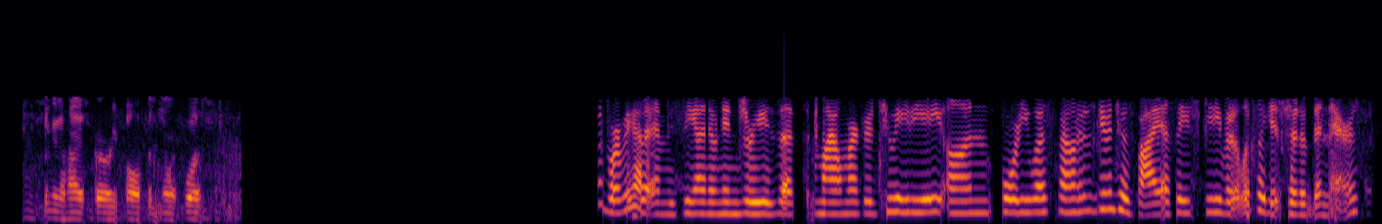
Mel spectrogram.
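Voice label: Police Southwest District Disp, radio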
